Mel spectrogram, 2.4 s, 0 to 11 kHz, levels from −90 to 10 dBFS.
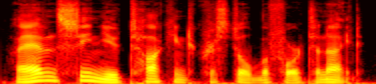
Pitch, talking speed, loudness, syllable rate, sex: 105 Hz, 255 wpm, -18 LUFS, 7.1 syllables/s, male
